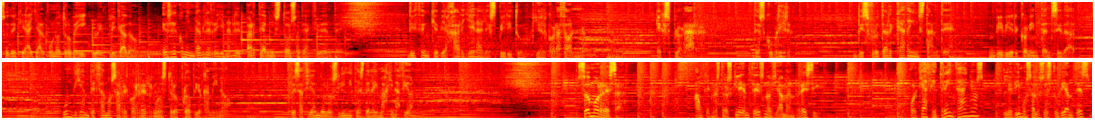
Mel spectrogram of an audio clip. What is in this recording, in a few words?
spanish male spanish corporate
